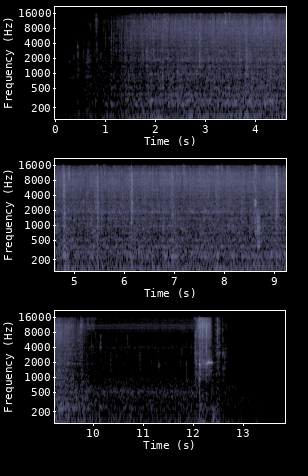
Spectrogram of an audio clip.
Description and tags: wheel-chain-brake
Driving a chain of a bike
bicycle, Bike, brake, chain, handbrake, pedal, rhythm, rubber, sheel, speed, turning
